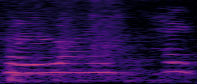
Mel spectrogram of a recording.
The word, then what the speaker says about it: 변론: 변론할 때? 변론이라고 해서 귀여워서. 처음 들어봐가지고 이 변론은 또 뭐길래 이렇게 나온 거예요? 니은과 리을이 만나면 리을을 그냥 발음해. 신라 시대 할 때도 신라 시대라고 하죠. 신라라고 하죠.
